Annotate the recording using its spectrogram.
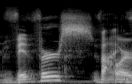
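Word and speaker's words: Viverse: and if you're wondering that's spelled v-i-v-e-r-s-e so is it viv verse yeah that is so it's a bad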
